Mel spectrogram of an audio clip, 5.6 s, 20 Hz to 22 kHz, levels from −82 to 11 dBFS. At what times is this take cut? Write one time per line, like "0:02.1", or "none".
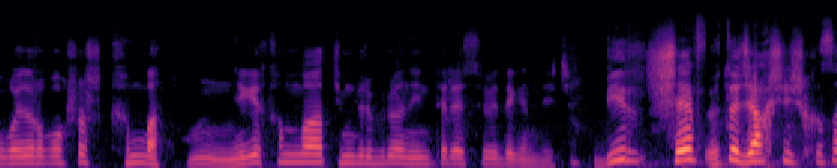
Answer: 0:01.2
0:02.2
0:04.0

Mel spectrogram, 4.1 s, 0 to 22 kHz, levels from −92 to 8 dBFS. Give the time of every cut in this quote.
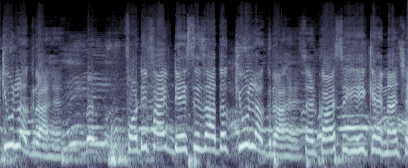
0:03.0

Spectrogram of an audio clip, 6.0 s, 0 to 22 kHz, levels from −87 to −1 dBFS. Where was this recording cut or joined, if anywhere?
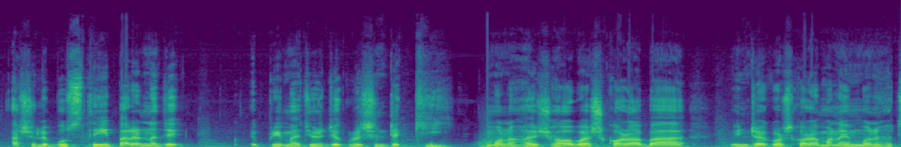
0:03.3

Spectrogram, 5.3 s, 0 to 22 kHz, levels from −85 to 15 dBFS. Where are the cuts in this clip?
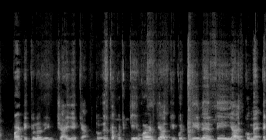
0:01.9

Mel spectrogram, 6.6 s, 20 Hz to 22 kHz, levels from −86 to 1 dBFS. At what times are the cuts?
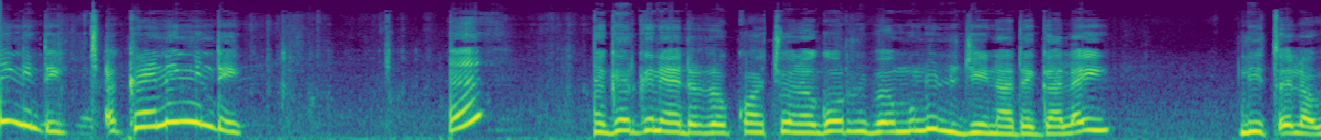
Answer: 0:02.9

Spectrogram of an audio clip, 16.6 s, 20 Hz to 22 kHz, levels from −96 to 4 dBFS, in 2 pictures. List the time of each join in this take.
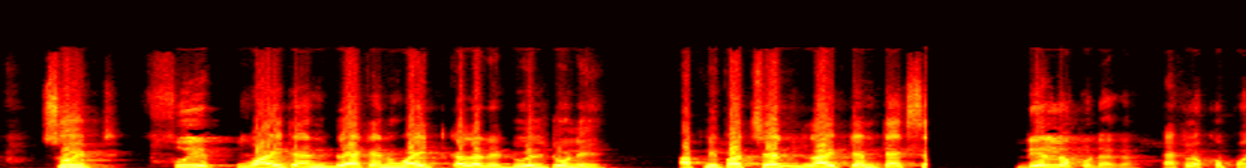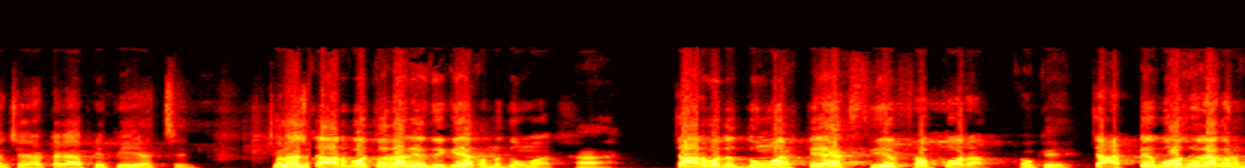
0:06.1
0:10.3

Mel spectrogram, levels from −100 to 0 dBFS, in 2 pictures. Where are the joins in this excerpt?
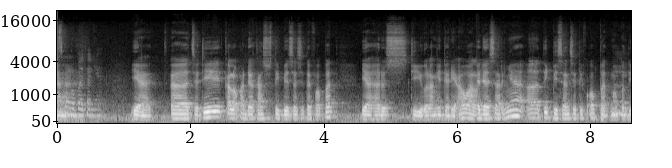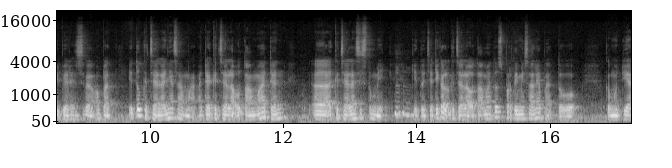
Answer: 0:06.3

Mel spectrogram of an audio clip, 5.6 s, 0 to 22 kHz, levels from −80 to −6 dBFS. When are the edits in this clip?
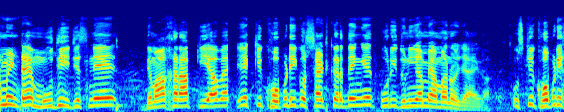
0:02.3

